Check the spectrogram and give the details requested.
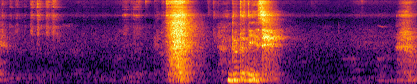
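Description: A quiet room, then a sharp hissing burst and a louder voiced burst, a sneeze, followed by faint breathing.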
